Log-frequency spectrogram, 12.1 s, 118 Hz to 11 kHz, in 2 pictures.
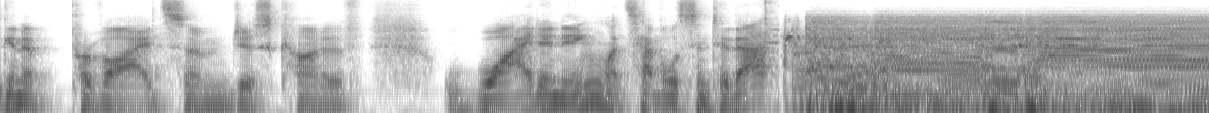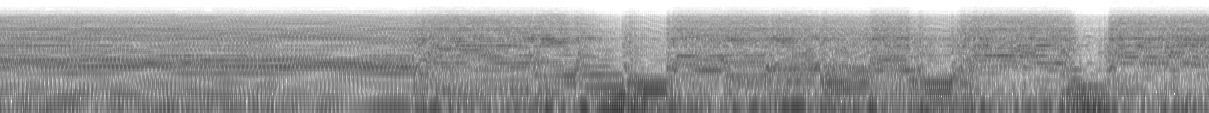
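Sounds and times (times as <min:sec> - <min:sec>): distorted electric guitar: 0:03.8 - 0:12.0.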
